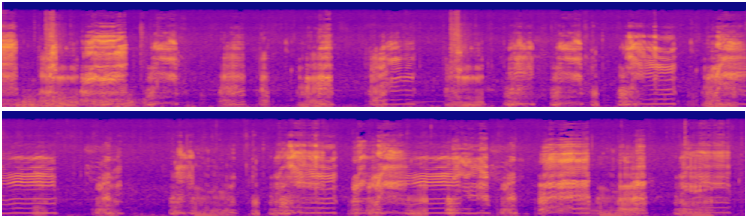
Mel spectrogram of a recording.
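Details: Two rare Bentheimer pigs on a meadow in the Lower Rhine region grunt and squeal in short, rapid bursts, with some higher whining notes; the grunting sounds admittedly unhappy.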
